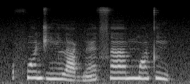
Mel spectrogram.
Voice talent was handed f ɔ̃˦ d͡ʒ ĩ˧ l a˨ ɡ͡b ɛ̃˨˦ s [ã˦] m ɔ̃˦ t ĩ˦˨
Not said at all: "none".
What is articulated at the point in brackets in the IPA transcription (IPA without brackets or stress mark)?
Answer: ã˦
